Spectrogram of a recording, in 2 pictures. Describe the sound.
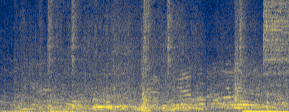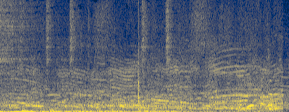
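Crowd chatter at a festival among beer tents: a steady, overlapping murmur of many voices, with a few brief, sharp clicks and knocks scattered through the babble.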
